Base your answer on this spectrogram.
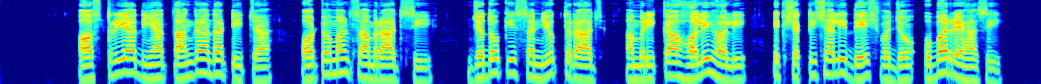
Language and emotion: Punjabi, neutral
